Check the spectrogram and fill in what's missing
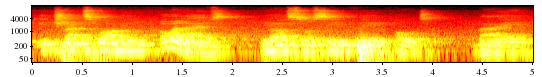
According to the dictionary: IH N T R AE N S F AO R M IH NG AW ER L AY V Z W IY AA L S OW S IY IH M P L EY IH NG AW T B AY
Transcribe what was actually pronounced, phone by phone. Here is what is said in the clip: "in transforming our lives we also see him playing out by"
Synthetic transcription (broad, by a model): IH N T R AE N S F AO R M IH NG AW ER L AY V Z W IY AA L S OW S IY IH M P EY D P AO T B AY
